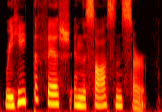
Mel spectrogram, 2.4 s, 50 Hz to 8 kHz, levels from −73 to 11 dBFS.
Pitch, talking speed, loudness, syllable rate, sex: 190 Hz, 195 wpm, -18 LUFS, 5.4 syllables/s, female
